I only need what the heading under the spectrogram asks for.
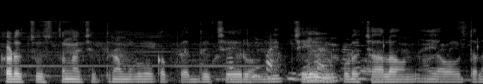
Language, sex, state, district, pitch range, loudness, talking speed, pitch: Telugu, male, Andhra Pradesh, Sri Satya Sai, 120-125 Hz, -26 LUFS, 150 wpm, 120 Hz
